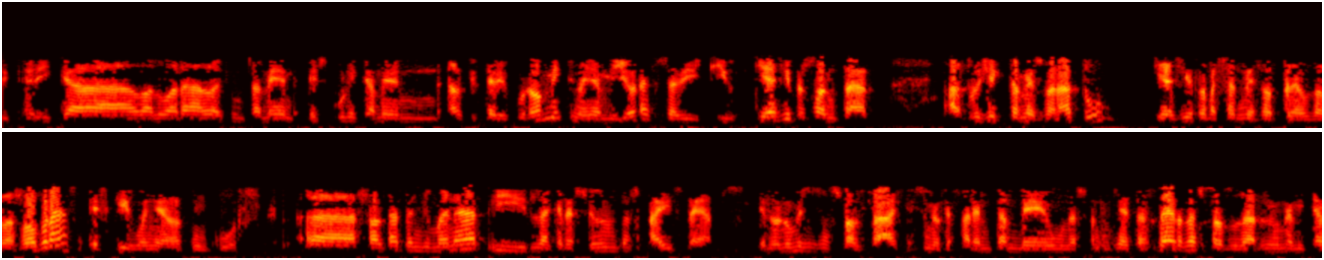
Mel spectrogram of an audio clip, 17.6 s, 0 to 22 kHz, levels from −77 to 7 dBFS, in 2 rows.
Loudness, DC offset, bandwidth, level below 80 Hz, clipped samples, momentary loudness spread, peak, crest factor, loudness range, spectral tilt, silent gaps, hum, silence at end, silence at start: -29 LUFS; under 0.1%; 4.2 kHz; -78 dBFS; under 0.1%; 11 LU; -6 dBFS; 24 dB; 3 LU; 3.5 dB/octave; none; none; 0 s; 0 s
